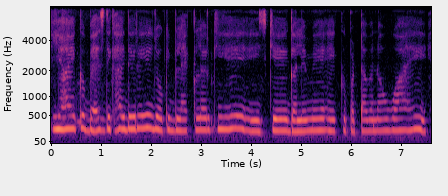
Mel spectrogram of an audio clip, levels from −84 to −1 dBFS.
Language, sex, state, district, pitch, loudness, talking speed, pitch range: Hindi, female, Bihar, Sitamarhi, 215 Hz, -32 LUFS, 165 wpm, 205-235 Hz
